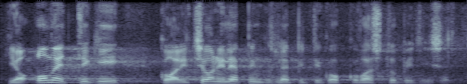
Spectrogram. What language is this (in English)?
Estonian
